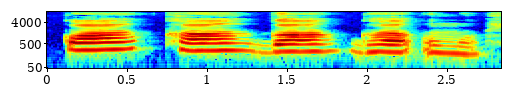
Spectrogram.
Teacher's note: ক, খ উচ্চারণের সময় জিনিসটা কণ্ঠ বা জিহ্বামূলীয় জায়গা থেকে উচ্চারিত হচ্ছে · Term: জিহ্বামূলীয় বর্ণ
